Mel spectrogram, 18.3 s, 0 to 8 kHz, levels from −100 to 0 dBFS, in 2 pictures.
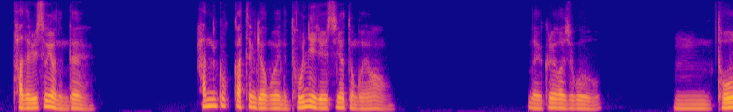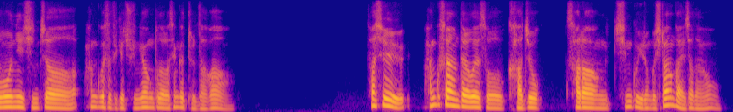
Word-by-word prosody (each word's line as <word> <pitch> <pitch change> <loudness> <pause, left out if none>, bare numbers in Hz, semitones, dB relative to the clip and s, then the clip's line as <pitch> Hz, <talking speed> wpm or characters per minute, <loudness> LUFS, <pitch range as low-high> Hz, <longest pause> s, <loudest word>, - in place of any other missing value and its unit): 다들 120 -1 +1
1 120 - +3
순위였는데 115 - -1 1.3
한국 175 +2 -2
같은 150 -4 0
경우에는 110 -3 -2
돈이 140 +8 +2
이제 120 -3 +1
1 115 - -1
순위이었던 115 -2 -4
거에요. 100 -3 -9 1.7
네. 115 -3 -4
그래 125 +4 -3
가지고 110 -3 -5 0.9
음 105 -1 -8
돈이 140 +2 +5
진짜 125 +3 -2 0.4
한국에서 140 -2 -3
되게 115 +1 -7
중요한 125 +3 -2
거라고 120 -3 0
생각 130 +3 -4
들다가 100 -3 -6 1.7
사실 170 -9 +5 0.2
한국 195 +8 -2
사람들이라고 160 -7 +7
해서 115 -5 +1
가족, 120 0 0 0.3
사랑, 120 -4 +2
친구 150 -2 -4
이런 115 -1 -2
거 110 - -5
싫어하는 190 - +3
거 - - +2
아니잖아요. 105 -1 -5
120 Hz, 280 characters per minute, -24 LUFS, 110-135 Hz, 1.7 s, 사람들이라고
